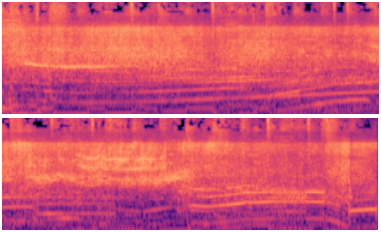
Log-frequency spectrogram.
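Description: A sports car is driven hard around a race track, its engine roaring continuously and shifting in pitch while the tires squeal loudly throughout.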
